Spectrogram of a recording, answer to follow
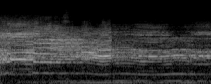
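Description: A boy's long, high-pitched scream from a film soundtrack, one note held at a steady pitch.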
